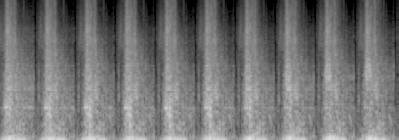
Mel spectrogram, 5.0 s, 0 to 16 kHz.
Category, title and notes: Sound effects > Electronic / Design
These samples were made by loading up samples from my FilthBot 125, Wood Chopping Techno and Broken Freezer packs into Soundmorph Evil Twin Reaktor ensemble. Expect muffy sci-noises and noisy 4/4 rhythms. This sample is a sharp hit with slight crunch underneath.
sci-fi, noise, techno, scifi, sound-design, industrial-techno, industrial, industrial-noise, royalty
